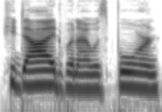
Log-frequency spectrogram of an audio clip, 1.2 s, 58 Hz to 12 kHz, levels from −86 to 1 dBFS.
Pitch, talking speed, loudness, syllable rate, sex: 185 Hz, 295 wpm, -17 LUFS, 5.3 syllables/s, female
